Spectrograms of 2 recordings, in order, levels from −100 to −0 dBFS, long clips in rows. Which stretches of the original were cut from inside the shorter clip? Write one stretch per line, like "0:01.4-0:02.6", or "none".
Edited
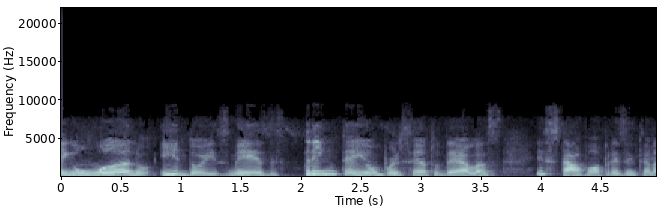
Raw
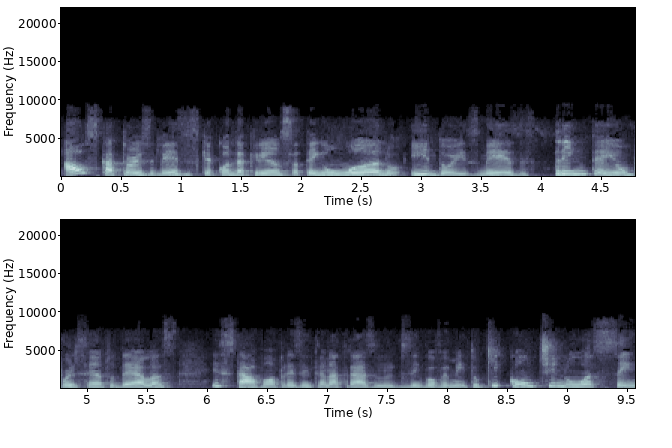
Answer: none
